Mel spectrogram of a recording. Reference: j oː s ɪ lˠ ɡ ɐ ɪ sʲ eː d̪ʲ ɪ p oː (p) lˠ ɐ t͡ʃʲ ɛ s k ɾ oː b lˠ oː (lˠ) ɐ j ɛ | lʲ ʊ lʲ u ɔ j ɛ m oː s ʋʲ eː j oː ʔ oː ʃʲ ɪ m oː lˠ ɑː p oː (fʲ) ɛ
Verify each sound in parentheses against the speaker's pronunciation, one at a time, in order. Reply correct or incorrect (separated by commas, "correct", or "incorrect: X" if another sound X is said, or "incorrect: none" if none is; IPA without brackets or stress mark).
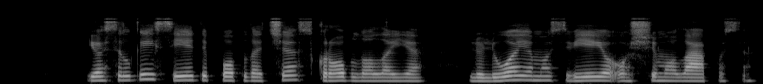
correct, correct, incorrect: sʲ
